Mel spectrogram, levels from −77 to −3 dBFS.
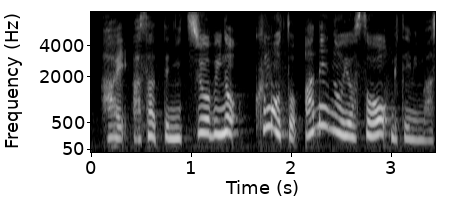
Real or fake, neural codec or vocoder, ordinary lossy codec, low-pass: real; none; none; none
